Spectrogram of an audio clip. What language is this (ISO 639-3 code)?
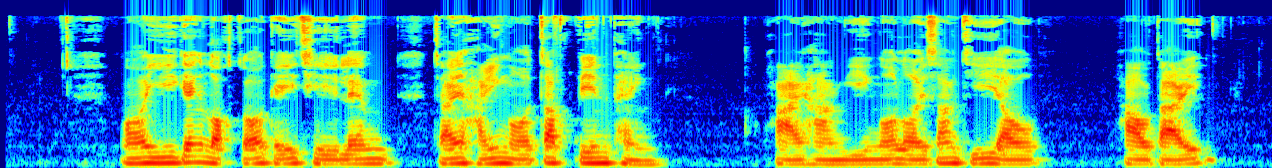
yue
